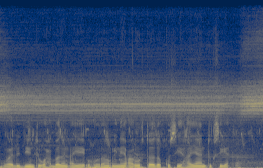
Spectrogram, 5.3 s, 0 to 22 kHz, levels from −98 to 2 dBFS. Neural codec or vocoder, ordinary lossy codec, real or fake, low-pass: none; none; real; none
